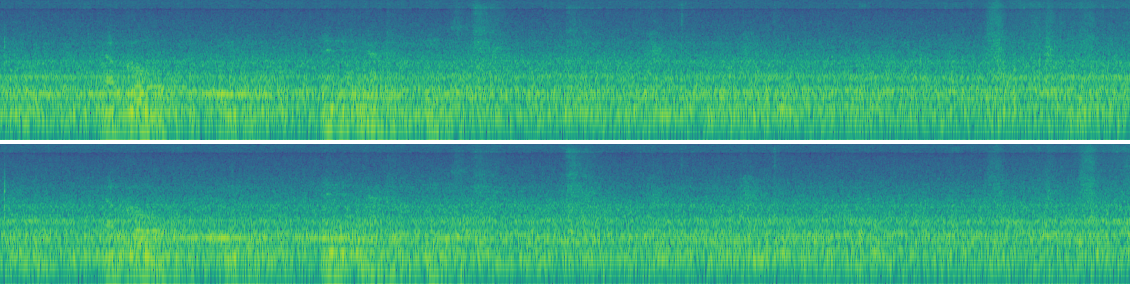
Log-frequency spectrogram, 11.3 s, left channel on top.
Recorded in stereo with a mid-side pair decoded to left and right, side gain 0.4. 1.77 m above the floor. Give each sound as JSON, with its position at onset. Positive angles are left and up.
{"t": 1.0, "sound": "a man speaking", "azimuth_deg": 30, "distance_m": 2.0}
